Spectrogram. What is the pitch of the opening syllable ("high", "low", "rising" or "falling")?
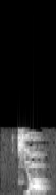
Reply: falling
